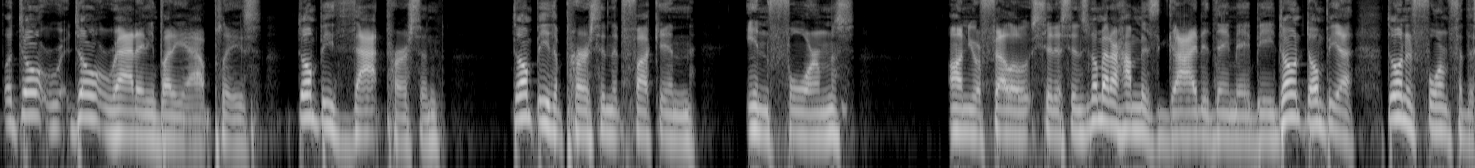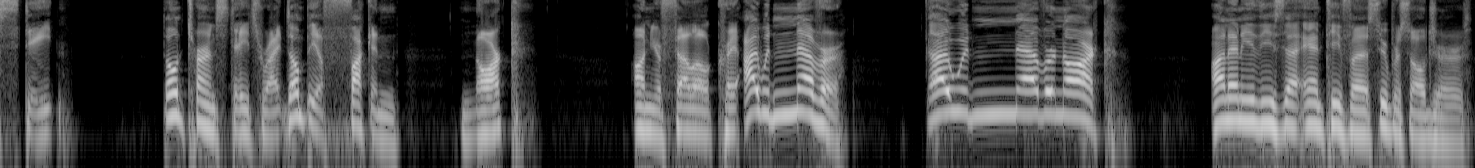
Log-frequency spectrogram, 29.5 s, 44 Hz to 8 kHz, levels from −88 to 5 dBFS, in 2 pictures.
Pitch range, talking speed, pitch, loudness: 120-170 Hz, 135 wpm, 135 Hz, -22 LUFS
